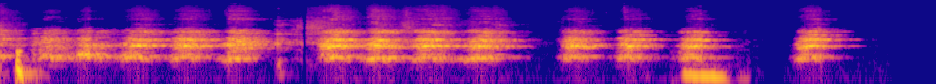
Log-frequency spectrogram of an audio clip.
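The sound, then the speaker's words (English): A male dog barks loudly, firing off a rapid run of harsh, drawn-out barks in quick bursts with brief pauses between, and no one speaking. “I don't know what my dog's barking at, but he's loud.”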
